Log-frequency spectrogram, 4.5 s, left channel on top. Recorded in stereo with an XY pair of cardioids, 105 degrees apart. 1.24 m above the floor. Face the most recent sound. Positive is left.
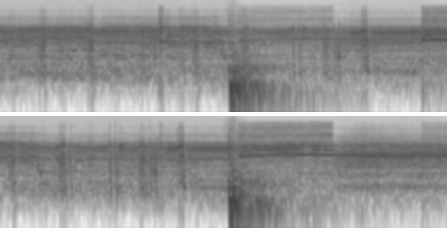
turn(degrees=-65)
